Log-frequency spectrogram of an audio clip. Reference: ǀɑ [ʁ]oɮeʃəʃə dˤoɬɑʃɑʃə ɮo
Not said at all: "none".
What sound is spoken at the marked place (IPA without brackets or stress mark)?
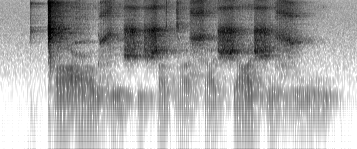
ʕ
